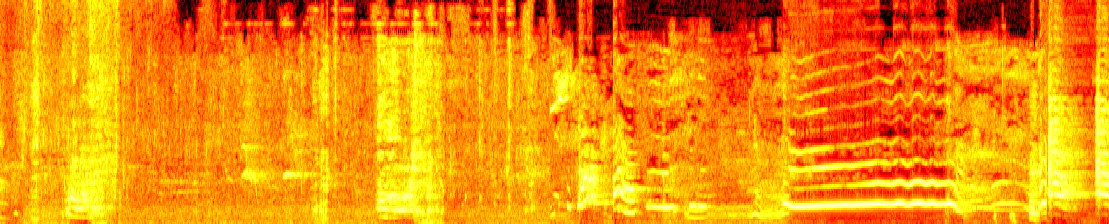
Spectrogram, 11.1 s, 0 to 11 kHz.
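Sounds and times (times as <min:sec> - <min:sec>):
dog howling: 0:00.2 - 0:05.5.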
